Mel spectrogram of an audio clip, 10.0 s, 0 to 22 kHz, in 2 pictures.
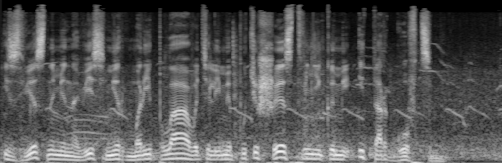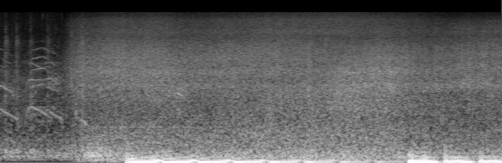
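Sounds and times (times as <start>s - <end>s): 
speech: 0.0s - 4.6s
crashing sea waves: 0.0s - 10.0s
stormy wind roaring: 4.8s - 10.0s.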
